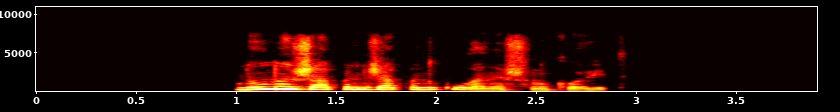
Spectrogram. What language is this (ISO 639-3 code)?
chm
